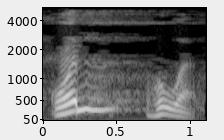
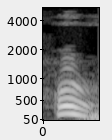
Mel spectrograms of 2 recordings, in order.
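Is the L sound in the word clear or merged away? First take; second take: clear; merged. First: The L is clearly pronounced before the H sound. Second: The L is merged into the following H sound. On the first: The speaker calls it right. "لا، قل هو" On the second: The speaker calls it wrong. "لا تقل قه"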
